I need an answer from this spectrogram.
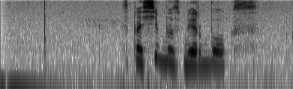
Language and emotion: Russian, neutral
